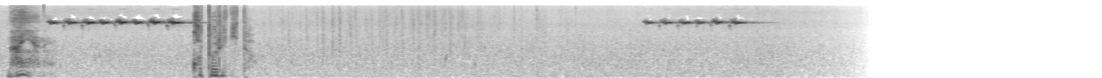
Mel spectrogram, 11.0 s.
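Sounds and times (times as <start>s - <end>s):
soft outdoor hiss: 0.0s - 8.8s
small bird chirping: 0.3s - 2.2s, 6.5s - 7.7s.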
